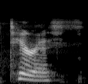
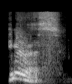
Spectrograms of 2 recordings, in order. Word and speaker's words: Terrace: Terrace. Terrus. Terrus. No H. Silent H.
